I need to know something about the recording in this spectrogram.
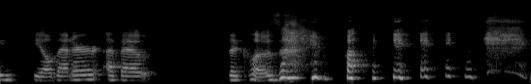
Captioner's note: laughs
